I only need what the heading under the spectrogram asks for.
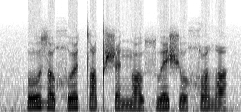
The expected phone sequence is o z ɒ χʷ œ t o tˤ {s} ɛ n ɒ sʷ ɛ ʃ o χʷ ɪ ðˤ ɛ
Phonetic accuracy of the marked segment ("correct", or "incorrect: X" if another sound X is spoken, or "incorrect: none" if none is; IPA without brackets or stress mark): incorrect: ʃ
